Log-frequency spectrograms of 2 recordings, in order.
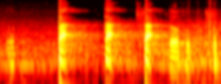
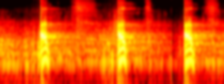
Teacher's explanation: dia kalau seandainya terbaca sukun, hamasnya nampak jelas. Keluar hamas, ya, napasnya kelihatan. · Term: huruf hamas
